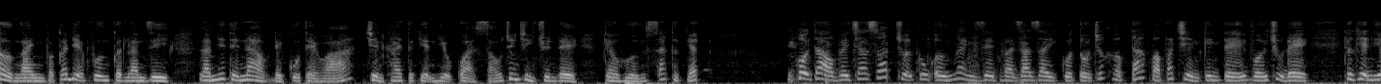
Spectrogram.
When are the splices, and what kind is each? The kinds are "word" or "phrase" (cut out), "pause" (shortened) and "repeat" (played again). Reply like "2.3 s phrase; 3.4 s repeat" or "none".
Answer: 10.0 s word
